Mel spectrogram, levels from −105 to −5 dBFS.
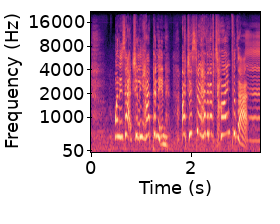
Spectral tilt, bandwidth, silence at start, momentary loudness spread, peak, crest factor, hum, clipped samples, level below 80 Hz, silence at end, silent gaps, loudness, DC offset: -2 dB/octave; over 20 kHz; 0 s; 5 LU; -4 dBFS; 14 dB; none; under 0.1%; -52 dBFS; 0 s; none; -16 LUFS; under 0.1%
